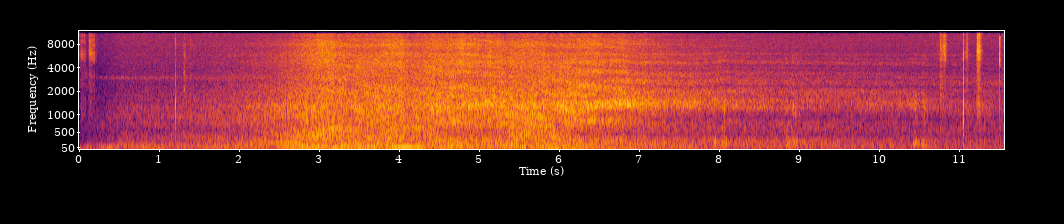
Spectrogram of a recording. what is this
recorded from a bridge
